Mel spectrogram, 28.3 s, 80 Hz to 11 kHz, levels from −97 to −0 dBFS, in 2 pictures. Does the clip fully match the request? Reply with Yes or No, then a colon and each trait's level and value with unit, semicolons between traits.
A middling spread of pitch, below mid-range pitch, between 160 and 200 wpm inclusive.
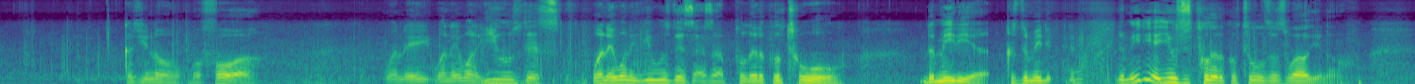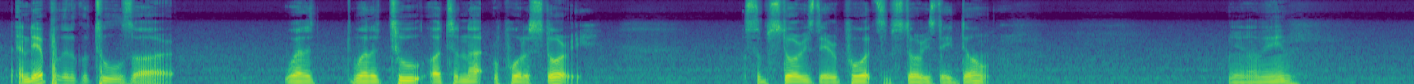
No: average, 3.4 semitones; low, 105 Hz; slow, 135 wpm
